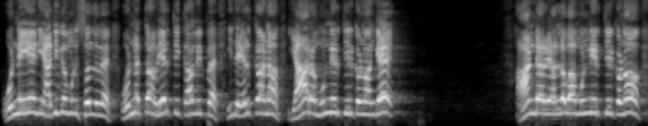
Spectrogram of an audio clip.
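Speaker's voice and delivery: fiery preaching. Acted. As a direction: drive the point home from the pulpit. Preaching at full force.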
